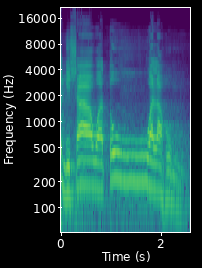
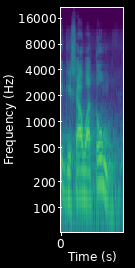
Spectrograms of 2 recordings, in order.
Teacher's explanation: Jadi dimasukkan itu ee tanwin kepada wau. Jadi tidak terdengar itu tanwinnya, tetapi dia kedengarannya wau bertasdid karena dimasukkan ya tanwinnya dimasukkan ke wau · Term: idgam bigunnah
